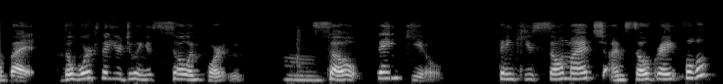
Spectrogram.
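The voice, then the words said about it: Emotional voice. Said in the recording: “emotional just to hear you both fighting ... excuse my getting emotional”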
